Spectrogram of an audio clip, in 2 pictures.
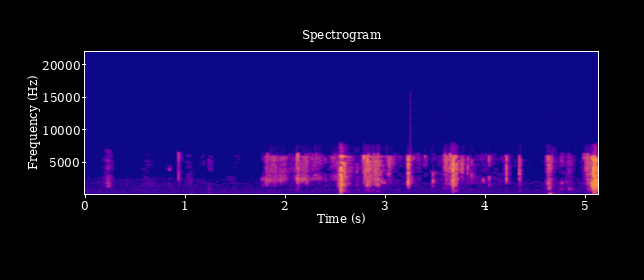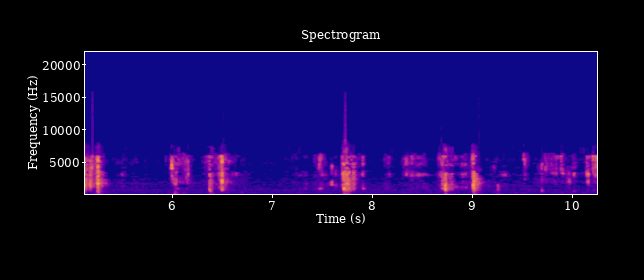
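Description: Crisp Pocky-like cookie sticks coated in yogurt and chocolate being bitten and chewed: irregular sharp crunches and crackles starting about two seconds in, with the loudest snaps around the middle.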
